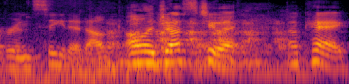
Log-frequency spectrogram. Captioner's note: laughter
